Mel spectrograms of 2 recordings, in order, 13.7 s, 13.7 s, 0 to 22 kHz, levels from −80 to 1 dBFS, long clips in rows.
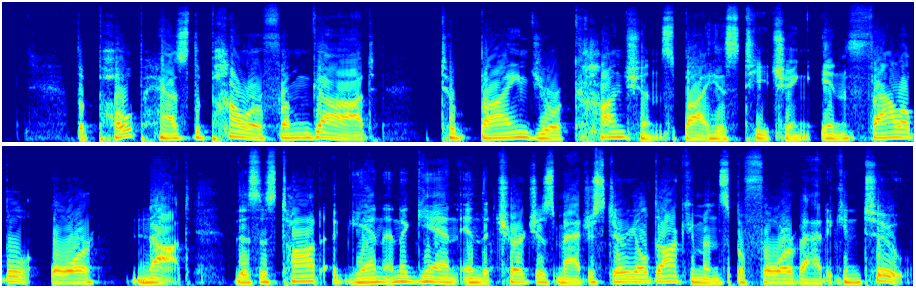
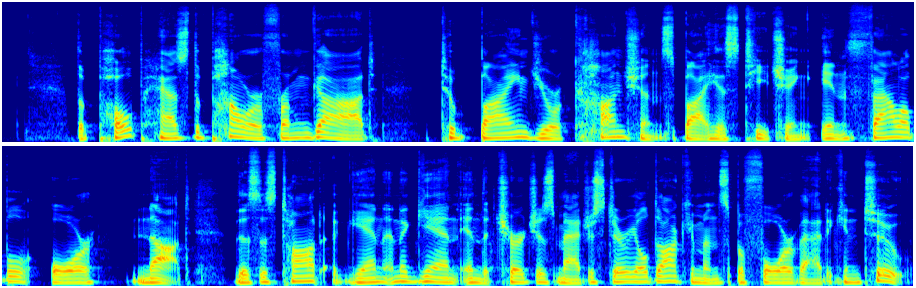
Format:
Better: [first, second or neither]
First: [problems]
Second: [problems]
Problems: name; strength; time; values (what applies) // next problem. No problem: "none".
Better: second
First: distortion; slight; 6% of the sound clipped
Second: none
